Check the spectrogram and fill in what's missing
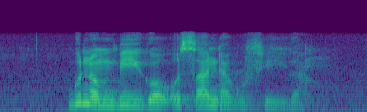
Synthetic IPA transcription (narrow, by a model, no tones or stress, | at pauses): k̬unom̩ɓik̬ɔʔɔsandʱak̬ufiːk̬a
